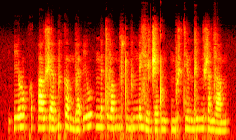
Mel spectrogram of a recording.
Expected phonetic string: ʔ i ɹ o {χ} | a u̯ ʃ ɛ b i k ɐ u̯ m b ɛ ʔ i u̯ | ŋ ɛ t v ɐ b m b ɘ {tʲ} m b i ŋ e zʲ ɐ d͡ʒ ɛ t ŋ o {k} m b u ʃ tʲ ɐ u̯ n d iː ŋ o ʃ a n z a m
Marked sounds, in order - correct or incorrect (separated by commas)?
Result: incorrect, incorrect, correct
